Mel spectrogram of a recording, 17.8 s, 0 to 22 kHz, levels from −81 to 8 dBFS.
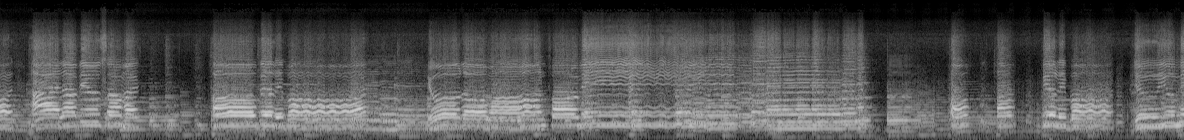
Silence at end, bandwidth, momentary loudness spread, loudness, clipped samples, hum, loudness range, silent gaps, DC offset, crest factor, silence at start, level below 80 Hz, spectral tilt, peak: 0 s; 18 kHz; 12 LU; -15 LUFS; under 0.1%; none; 5 LU; none; under 0.1%; 14 dB; 0 s; -52 dBFS; -2.5 dB/octave; -2 dBFS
